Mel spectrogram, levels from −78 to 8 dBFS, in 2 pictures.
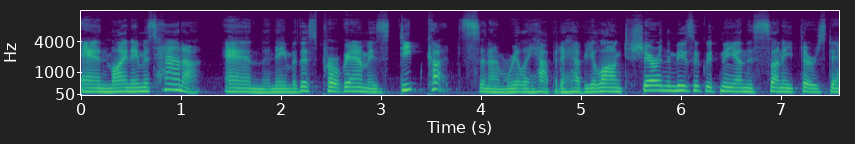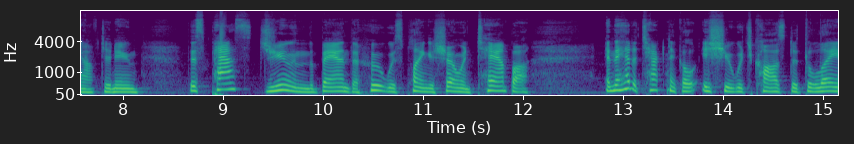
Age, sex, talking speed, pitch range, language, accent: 50-69, male, 225 wpm, 155-190 Hz, English, American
